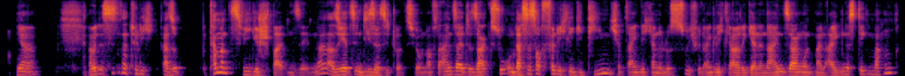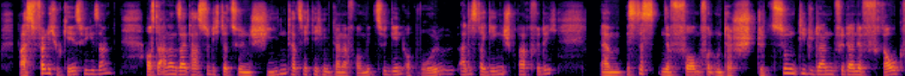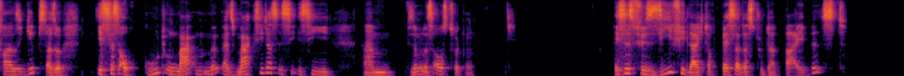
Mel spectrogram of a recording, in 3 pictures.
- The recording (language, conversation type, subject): German, advice, Wie kann ich innere Motivation finden, statt mich nur von äußeren Anreizen leiten zu lassen?
- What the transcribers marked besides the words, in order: stressed: "obwohl"; other background noise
